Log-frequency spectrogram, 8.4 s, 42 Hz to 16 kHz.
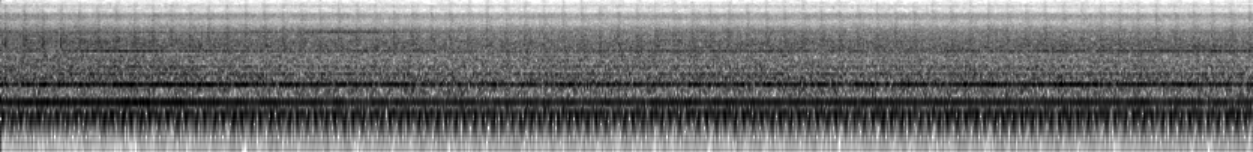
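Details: AMC 401 V8 at steady idle: fast, fairly even light ticking about four per second riding on top, typical of a noisy lifter.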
